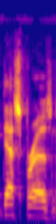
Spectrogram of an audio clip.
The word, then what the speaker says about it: Despero: pointing out that in Who's Who, which is a comic I have a little bit of familiarity with, there's actually a pronunciation glossary that specifically tells you how to say Despero's name. So yes, it's Despero.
